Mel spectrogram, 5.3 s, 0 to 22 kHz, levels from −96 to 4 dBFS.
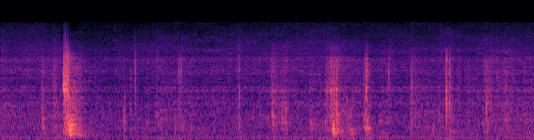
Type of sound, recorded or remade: remade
